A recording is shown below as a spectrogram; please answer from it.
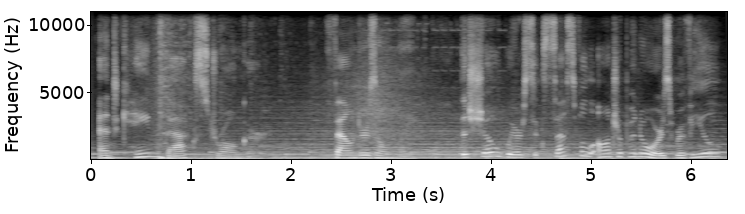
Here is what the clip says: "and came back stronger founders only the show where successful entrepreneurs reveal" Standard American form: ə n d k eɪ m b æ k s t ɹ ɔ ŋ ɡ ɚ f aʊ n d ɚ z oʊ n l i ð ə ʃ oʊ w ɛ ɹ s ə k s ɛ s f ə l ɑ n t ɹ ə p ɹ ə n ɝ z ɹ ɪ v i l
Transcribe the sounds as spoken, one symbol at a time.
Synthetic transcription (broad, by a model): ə n k eɪ m b æ k s t ɹ ɔ ŋ ɡ ɚ f aʊ n d ɚ z oʊ n l i ð ə ʃ oʊ w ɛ ɹ s ə k s ɛ s f ə l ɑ n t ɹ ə p ɹ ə n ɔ z ɹ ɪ v i l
